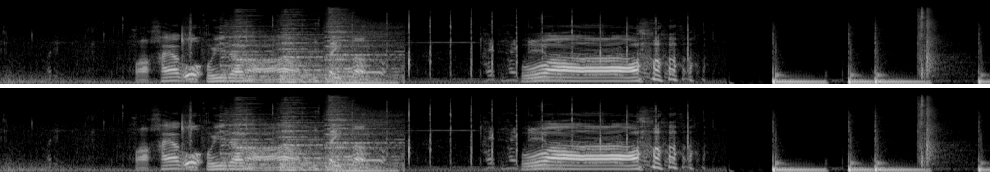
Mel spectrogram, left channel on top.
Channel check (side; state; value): both; identical; correlation 1.00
